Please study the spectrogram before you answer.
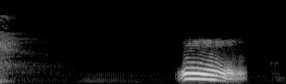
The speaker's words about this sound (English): You're making me yawn.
